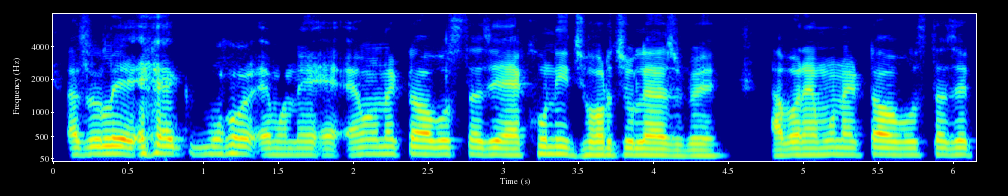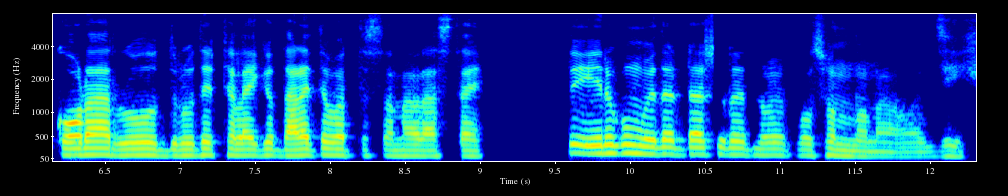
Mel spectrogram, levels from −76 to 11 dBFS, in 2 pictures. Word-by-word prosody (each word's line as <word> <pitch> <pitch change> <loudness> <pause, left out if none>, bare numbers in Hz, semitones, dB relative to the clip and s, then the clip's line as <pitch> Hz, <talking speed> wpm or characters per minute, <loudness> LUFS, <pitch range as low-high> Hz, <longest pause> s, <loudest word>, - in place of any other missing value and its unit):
আসলে 150 +3 +3 0.3
এক 150 - +1 0.2
মুহূ 150 +2 0
অ্যা 130 - 0
মানে 135 0 -5 0.2
এ - - -2 0.2
এমন 150 +1 -1
একটা 150 +2 -1
অবস্থা 145 +1 -2
যে 140 - +4
এখনই 150 +2 -1
ঝড় 130 +1 +3
চলে 130 -1 +3
আসবে। 120 -1 -2 0.5
আবার 130 +3 +2
এমন 140 +2 -2
একটা 135 +2 0
অবস্থা 135 +1 -3
যে 140 - +2
কড়া 130 +1 +5 0.2
রোদ, 125 -1 0
রোদের 125 +1 -2
ঠেলায় 125 -1 0
কেউ 125 -1 -3
দাঁড়াইতে 125 +3 +2
পারতেছে 120 -1 -5
না 115 - -3
রাস্তায়। 110 0 -6 0.6
তো - - -10 0.2
এরকম 165 +1 +1
weather 145 -1 +1
টা - - +1
আসলে 140 -1 -6
তবে 125 0 -5
পছন্দ 120 -1 -6 0.2
না - - -9
আমার। 95 +1 -13
জি। 105 - -9
130 Hz, 185 wpm, -22 LUFS, 120-145 Hz, 0.6 s, কড়া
